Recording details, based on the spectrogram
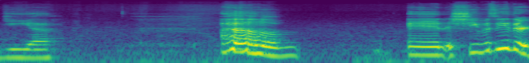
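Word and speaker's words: Gaia: Gia or Mother Earth that one I did look up it's pronounced Gia um and she was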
